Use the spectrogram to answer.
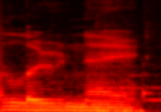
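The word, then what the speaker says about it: Lunae: hung Ry and bothers her Looney that's how you say it it's so cool dude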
